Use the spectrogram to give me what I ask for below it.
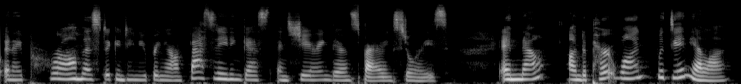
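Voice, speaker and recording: A woman's voice: on the high side, no echo, studio quality. A woman hosting a conservation podcast, reading an upbeat scripted intro and then chatting with a guest and reacting with laughs and exclamations. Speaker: podcast host.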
